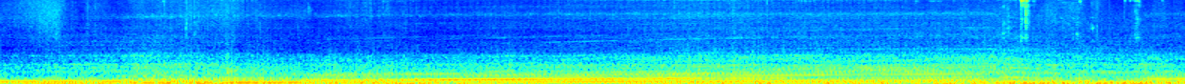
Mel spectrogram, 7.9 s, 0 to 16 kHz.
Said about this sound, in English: This is what it sounds like 40 miles an hour, 70. The 4 litre engine suddenly given a chance to take flight. We're on a good straight bit of road in a remote part of the English countryside. Hedges and fields bending into a blur around us.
